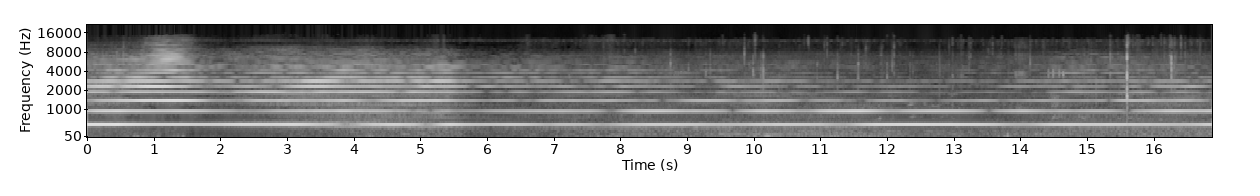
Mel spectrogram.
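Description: A steady whistling drone held at one pitch with a string of overtones, swelling and fading slightly in loudness: a fault tone on the camera's audio, which the angler calls 'insane' and apologises for.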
